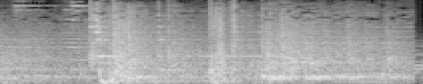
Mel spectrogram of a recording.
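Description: Film soundtrack: a sharp bang about half a second in, then heavy thuds and clatter a little after a second in, as a man and his cart fall to the floor, over background music.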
